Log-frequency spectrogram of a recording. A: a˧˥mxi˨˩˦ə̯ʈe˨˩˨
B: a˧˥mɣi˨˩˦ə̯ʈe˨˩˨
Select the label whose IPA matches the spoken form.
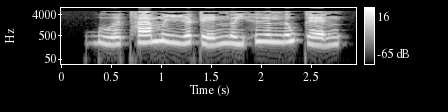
B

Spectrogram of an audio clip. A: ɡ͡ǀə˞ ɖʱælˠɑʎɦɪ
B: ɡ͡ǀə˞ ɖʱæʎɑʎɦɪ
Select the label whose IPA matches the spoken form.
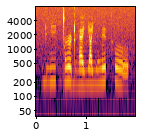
B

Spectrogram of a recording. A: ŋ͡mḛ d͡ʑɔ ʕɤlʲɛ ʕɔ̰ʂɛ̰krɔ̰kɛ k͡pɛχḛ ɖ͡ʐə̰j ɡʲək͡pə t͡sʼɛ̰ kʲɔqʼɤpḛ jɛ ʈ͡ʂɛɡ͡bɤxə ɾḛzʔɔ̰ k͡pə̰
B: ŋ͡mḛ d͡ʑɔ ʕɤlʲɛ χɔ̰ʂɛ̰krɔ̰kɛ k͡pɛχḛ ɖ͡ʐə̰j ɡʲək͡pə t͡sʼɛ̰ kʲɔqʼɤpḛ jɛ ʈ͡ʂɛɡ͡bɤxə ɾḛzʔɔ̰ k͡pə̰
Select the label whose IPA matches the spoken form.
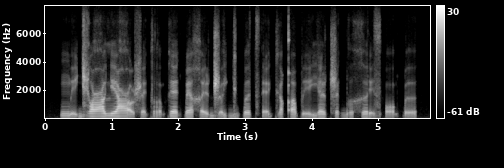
A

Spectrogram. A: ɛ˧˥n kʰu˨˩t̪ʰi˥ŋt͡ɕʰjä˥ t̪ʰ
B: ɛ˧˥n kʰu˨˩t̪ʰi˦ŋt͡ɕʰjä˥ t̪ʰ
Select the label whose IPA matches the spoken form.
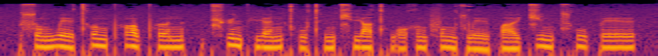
B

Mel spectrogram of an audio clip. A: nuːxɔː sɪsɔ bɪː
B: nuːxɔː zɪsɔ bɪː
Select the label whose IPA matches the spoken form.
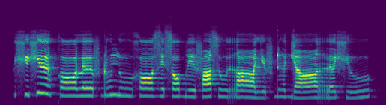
B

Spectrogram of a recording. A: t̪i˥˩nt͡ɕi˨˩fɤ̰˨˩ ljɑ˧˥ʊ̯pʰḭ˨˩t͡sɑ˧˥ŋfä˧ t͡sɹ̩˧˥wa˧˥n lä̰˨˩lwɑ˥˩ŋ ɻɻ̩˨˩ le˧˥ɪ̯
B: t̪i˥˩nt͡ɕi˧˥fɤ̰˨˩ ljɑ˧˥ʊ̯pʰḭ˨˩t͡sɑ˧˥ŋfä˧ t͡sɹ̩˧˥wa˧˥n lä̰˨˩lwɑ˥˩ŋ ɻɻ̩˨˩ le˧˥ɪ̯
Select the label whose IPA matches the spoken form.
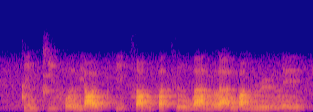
B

